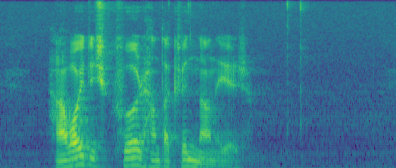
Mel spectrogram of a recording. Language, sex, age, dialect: Faroese, male, 36-60, Norðuroyggjar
